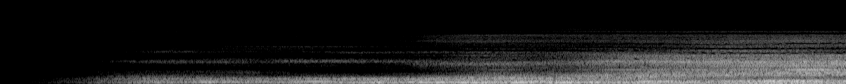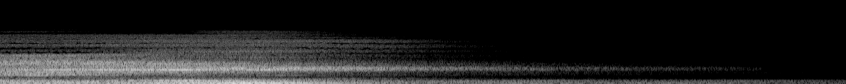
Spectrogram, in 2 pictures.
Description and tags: Good old unearthly roar to scare the hell out of someone.
roar, scary, unearthly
